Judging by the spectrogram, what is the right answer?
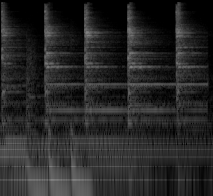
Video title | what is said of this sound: The Easiest Way To True Motorcycle Wheels! | The spoke is completely loose I can just turn the nipple by hand and it's gonna have a pretty dead sound to it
